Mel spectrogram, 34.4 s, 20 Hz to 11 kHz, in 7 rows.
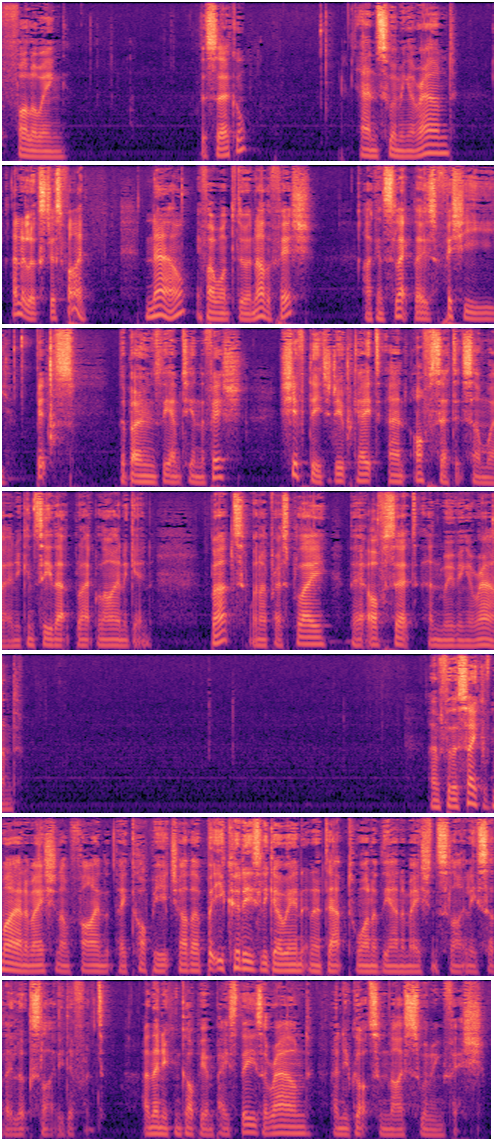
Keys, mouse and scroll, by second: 3.3-5.9 middle drag, 6.0 space, 6.8 middle click, 9.2 shift+click, 13.2 shift+d, 15.6 click, 17.2 space, 18.6-34.4 middle drag.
